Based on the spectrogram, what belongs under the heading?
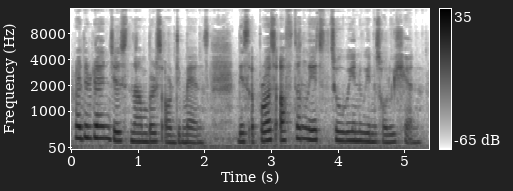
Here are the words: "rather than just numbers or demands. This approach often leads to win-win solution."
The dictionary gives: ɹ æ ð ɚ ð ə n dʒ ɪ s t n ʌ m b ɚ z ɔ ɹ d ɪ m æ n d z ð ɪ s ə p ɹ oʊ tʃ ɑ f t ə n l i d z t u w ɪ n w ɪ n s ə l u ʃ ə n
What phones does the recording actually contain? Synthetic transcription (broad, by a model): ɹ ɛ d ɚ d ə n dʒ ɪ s n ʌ m b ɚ s ɔ ɹ d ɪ m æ n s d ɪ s ə p ɹ oʊ tʃ ɑ f t ə n l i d s t u w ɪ n w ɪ n s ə l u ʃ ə n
